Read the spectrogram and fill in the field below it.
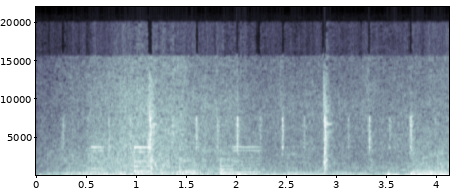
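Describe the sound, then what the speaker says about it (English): Ocean waves wash steadily through a video game world, a continuous surf texture with faint rhythmic ticking on top and no talking. "the waves sound so like they match the world"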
